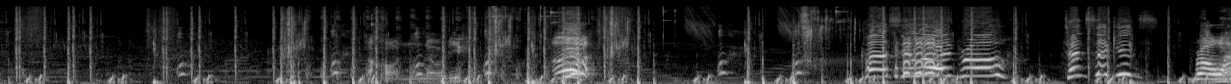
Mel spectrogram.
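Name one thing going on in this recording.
Video game creatures clash with quick thuds and hits.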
